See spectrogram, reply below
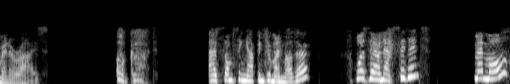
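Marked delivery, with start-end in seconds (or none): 1.5-6.7 high, loud rushed panic; sudden alarm. A narrator's reading. Lisette suddenly fearing for her mother, panicked. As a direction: fear the worst for your mother.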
